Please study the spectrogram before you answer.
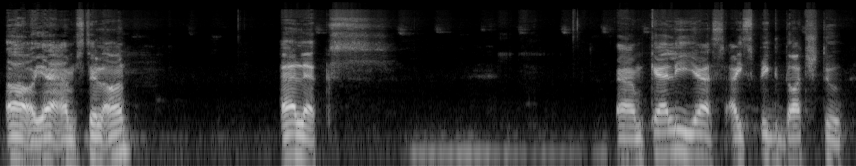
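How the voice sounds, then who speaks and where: Aruban man, native Papiamento speaker, low, slow and patient delivery. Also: fairly bright tone, poor audio. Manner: unhurried, explains patiently. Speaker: live-stream viewer. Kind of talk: casual chat.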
